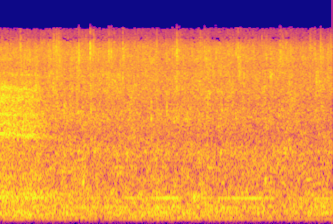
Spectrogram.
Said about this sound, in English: It's a great sound as well, the rain, isn't it?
